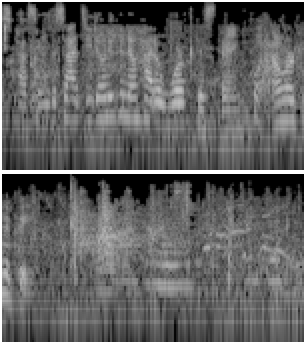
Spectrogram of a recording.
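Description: A young woman speaks urgently and with emotion, close by.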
